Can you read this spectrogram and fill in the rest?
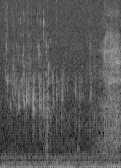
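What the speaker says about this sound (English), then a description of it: "So let me pour you a cuppa." Tea or coffee is poured into a cup at close range, a soft, continuous trickle of liquid with small drips, quiet and intimate with no voices over it.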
